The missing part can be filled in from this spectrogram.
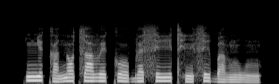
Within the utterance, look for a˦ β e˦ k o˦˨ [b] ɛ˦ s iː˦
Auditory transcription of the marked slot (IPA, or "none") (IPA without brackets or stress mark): b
